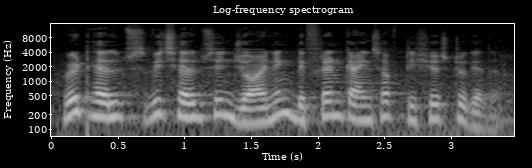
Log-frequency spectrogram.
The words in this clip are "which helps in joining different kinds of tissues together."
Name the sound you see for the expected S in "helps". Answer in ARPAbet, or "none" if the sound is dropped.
S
